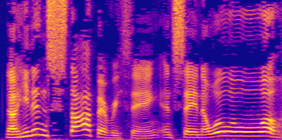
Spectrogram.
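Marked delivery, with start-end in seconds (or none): 2.0-2.8 higher, louder interjection as if stopping a crowd; mock urgent halt. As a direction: act out calling everyone to a stop. Acting out halting everyone at once.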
